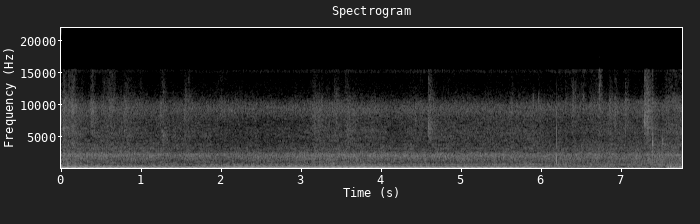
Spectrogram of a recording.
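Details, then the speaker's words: 12 V DC brushless electric fan motor after AC-to-DC conversion and bushing-to-bearing replacement: steady smooth low hum with no scraping, ticking or rattle; the noise is gone, running normally. "Okay na, wala na po yung ingay niya."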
